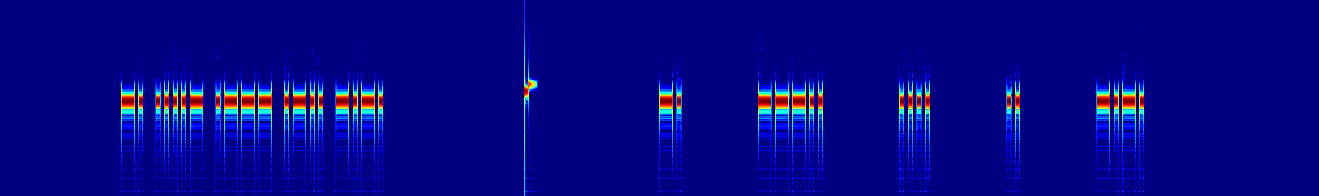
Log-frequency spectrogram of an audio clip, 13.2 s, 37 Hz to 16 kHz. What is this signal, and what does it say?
Morse code, heard as a keyed tone, about 27 wpm, spaced as for 14 wpm, 700 Hz. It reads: N4JLC N8HIC
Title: USA Call Signs - 6x Character Spacing - 28wpm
